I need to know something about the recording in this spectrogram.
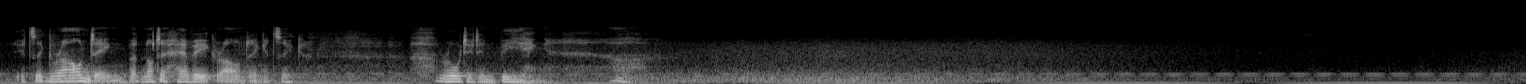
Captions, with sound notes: It's a grounding, but not a heavy grounding. It's like I wrote it in being. (sighs) (soft music) (waves breaking distantly)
